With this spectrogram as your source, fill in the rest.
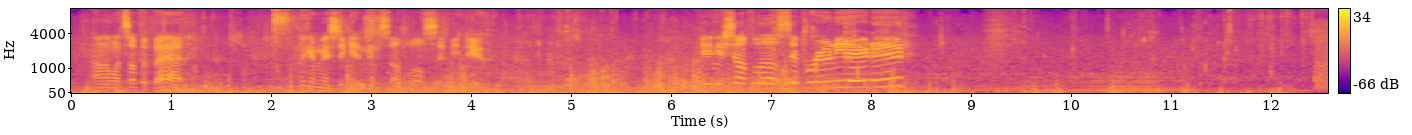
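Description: A dog wades and splashes through shallow water.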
